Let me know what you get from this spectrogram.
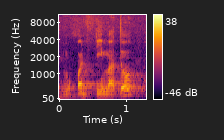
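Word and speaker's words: مقدمة: Muqaddimatu ilmit tasrifi ya. Ya, nanti untuk penjelasannya nanti ee ketika sudah masanya. Tapi yang jelas bacanya adalah muqaddimatu.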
